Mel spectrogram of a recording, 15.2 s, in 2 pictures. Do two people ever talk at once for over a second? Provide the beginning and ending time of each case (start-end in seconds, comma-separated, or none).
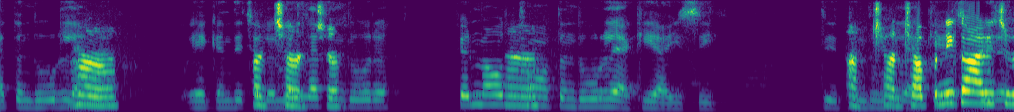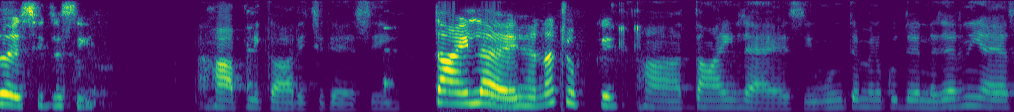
none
